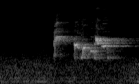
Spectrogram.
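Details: A single short barwaz phrase from a Badrawi bulbul: a sharp onset, then a fluty, wavering whistle that slides down and rises again before fading.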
